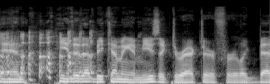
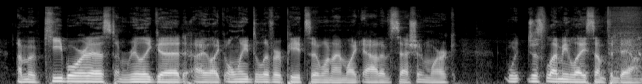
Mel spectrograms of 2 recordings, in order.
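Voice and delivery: usual speaking voice

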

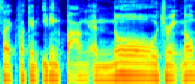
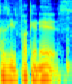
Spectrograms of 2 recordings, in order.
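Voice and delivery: ordinary delivery

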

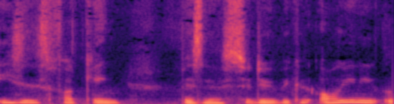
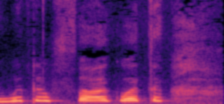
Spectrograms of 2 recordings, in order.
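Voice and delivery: play-acted, very high, shrill screaming burst; 12 semitones higher, 4 dB louder than usual. Recounting being in the bathroom and starting to scream, retelling a scream. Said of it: "I start screaming".

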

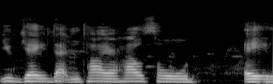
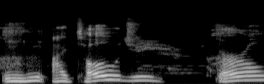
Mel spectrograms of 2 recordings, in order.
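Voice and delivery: sassy hair-salon diva voice, full of sass; 4 semitones higher than usual. Imagining a character as a sarcastic hair salon diva: sassy salon diva voice. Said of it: "I just imagine Alice saying".

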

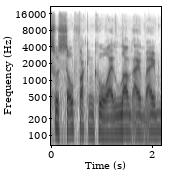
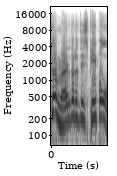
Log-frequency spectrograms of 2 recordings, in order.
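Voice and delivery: put-on Scottish accent, pitched up; 8 semitones higher, 4 dB louder than usual. Describing a streaming show, the speaker voices the cat in the cat's scottish accent. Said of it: "the cat has a Scottish accent".

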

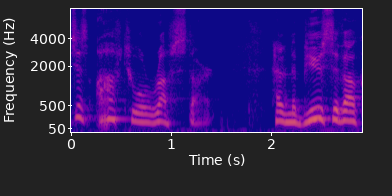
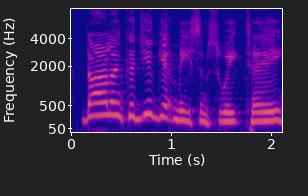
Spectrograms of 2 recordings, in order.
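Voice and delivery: attempted, fake American Southern accent; 4 dB louder than usual. Retelling ordering food from a woman, trying out a put-on Southern accent. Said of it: "say something Southern".

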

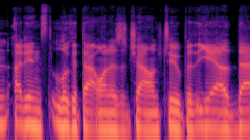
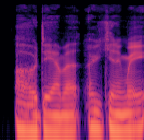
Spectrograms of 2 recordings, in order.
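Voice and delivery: quiet put-on muttering under breath. Retelling how he reacted after being told no, muttering under his breath. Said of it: "he mutters into his microphone, like under his breath".

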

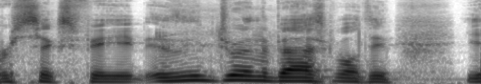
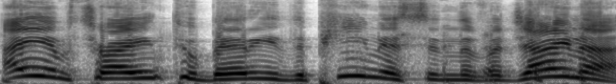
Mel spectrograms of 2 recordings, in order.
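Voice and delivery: very high, loud, put-on Swedish accent; 11 semitones higher, 6 dB louder than usual. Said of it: "with some fake Swedish accent".

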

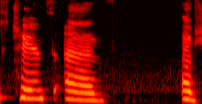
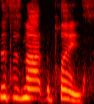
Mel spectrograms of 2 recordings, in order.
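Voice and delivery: ordinary talk

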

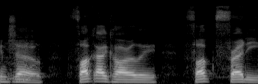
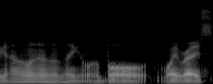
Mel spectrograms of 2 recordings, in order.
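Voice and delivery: put-on timid shy-kid voice, very quiet and low; 4 semitones lower, 11 dB quieter than usual. Retelling how a shy middle brother answered a girl's question; imitating a shy boy. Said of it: "He's like".

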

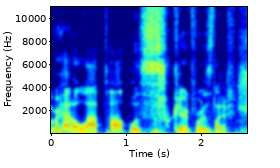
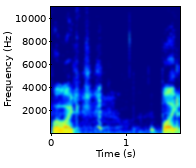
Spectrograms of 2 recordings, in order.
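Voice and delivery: ordinary delivery

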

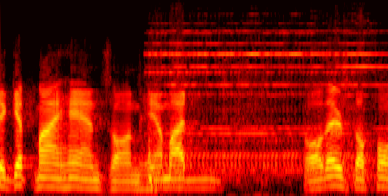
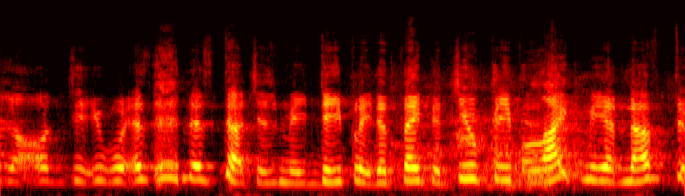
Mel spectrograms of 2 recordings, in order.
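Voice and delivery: fake crying, higher; 9 semitones higher than usual. A father thanks the folks for a surprise party when nobody is there, fake crying. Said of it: "You can stop crying".

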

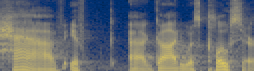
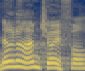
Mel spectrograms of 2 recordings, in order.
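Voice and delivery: very high, loud, strained forced cheer through gritted teeth; 8 dB louder than usual. Acting out someone denying their joylessness: mock joyful through gritted teeth. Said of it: "through gritted teeth".

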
